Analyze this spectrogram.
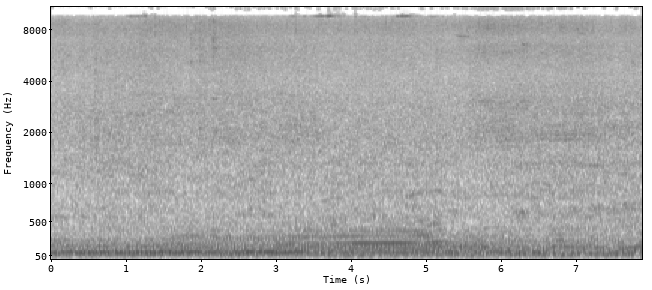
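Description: Steady low rumble of motor traffic on a city street, with an engine's hum standing out briefly around the middle.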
